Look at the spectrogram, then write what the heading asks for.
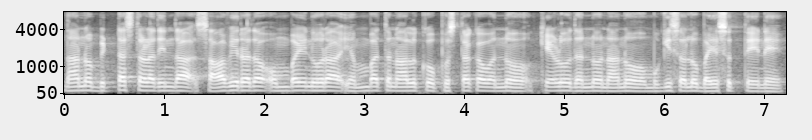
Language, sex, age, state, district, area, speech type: Kannada, male, 30-45, Karnataka, Chikkaballapur, rural, read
